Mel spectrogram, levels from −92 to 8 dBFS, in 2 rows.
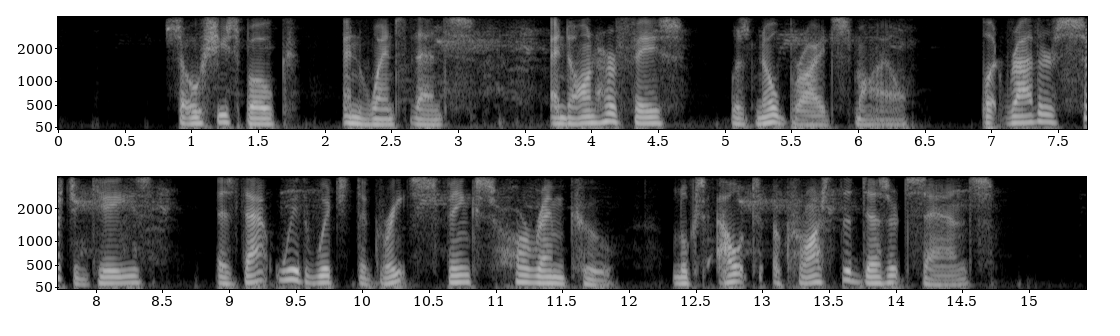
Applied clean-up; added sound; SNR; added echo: neural mask model RNNoise.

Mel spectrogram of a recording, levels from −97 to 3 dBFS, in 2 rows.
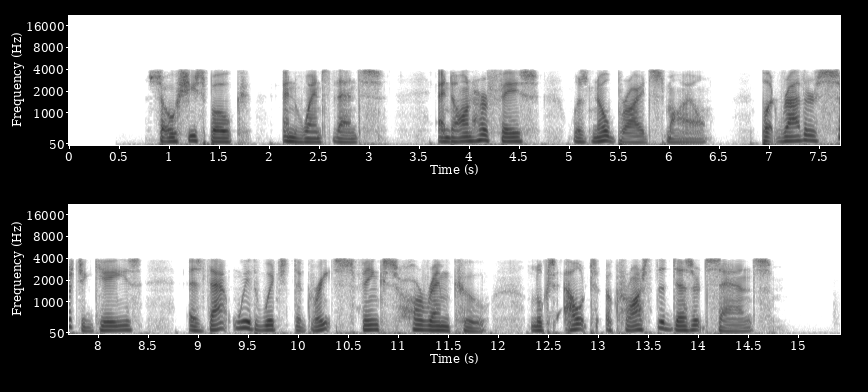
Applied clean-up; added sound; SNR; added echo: none; none; none; none.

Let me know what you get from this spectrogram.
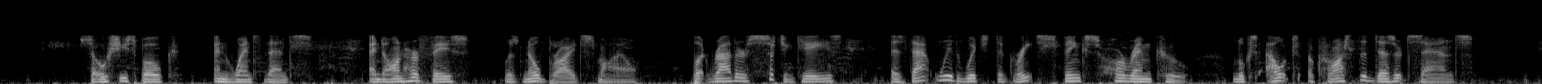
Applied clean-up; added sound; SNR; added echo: neural separator model SepFormer DNS4.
